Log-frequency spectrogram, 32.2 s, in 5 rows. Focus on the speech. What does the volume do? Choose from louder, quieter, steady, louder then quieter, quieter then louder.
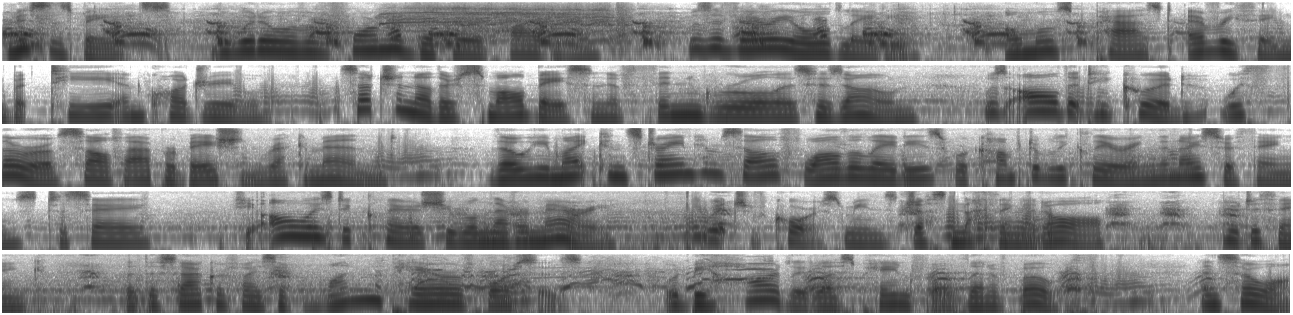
steady.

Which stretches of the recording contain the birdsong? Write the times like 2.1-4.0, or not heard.
not heard.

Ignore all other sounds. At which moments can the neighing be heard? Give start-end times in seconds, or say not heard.
1.9-3.2.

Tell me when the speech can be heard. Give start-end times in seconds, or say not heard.
0.0-32.1.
